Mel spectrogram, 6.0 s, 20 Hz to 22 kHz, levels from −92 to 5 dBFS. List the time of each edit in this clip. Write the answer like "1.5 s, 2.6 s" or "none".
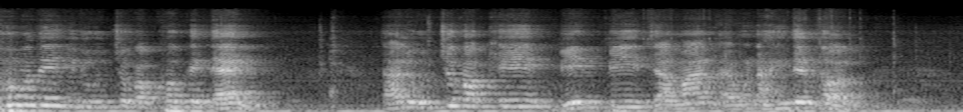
none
